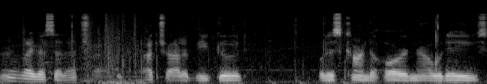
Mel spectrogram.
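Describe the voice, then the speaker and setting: There is noticeable background noise as a soft-spoken man talks at a moderate pace. His pitch is fairly low, with ordinary variation. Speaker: gaming streamer. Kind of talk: casual chat.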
